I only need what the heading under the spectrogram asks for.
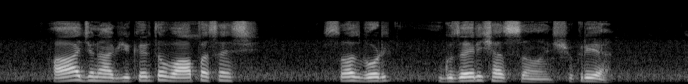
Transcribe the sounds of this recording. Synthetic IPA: aːd͡ʒɐnaːbjikɐɾt̪oʋaːpɐsɐs | sozbʱoɽ | ɡuzɐɾiʃɐsãːnʃukɾijɐ

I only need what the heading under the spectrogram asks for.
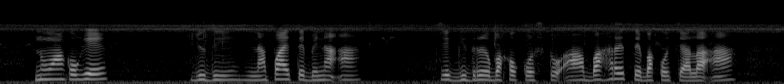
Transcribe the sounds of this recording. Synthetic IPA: nɔwakɔɡɛ | d͡ʒud̪inapajt̪ɛbɛnaʔa | t͡ʃɛɡid̪ɾəbakɔkɔsʈɔʔabaɦɾɛt̪ɛbakɔt͡ʃala̰ʔa

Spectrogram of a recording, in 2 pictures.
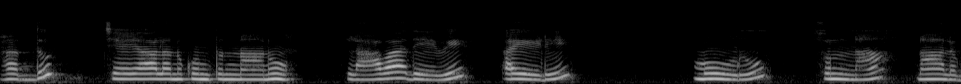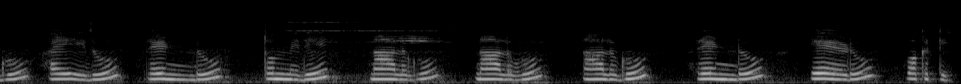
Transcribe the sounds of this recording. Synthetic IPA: ɾɐd̪ːu | t͡ʃɛːjaːlɐnukuɳʈunːaːnu | laːʋaːd̪eːʋi | ɐjɽi | muːɽu | sunːɐ | naːluɡuɐjd̪u | ɾe̞ɳɖu | t̪omːid̪i | naːluɡu | naːluɡu | naːluɡu | ɾe̞ɳɖu | eːɽu | ɔkɐʈi

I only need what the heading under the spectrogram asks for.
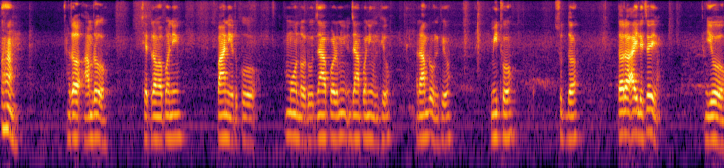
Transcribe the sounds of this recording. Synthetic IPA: rʌɦamro | t͡sʰet̪rʌmapʌni | paniɦʌɾuko | monʌɾud͡zãpʌd͡zãpʌniɦunt̪ʰjo | ramroɦunt̪ʰjo | miʈʰo | sud̪ʱːʌ | t̪ʌɾʌːilet͡saĩ | jo

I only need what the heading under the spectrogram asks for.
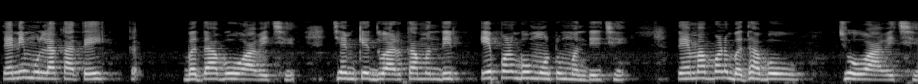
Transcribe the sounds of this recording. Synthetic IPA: t̪enimulakat̪e | bəd̪ʱabəuaʋet͡ʃʰed͡ʒɛmked̪ʋaɾkamənd̪iɾepəɳbəɦumoʈũmənd̪iɾt͡ʃʰe | t̪emãpəɳbəd̪ʱabəu | d͡ʒoʋaːʋet͡ʃʰe

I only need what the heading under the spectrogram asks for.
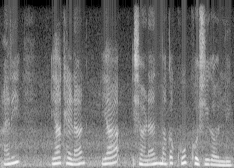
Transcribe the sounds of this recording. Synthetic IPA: aɽ̃i | jakʰeɽ̃an | ja | ɕəɽ̃anm̤əkakʰuːb̚kʰoɕiːɡʱaʋlːiː

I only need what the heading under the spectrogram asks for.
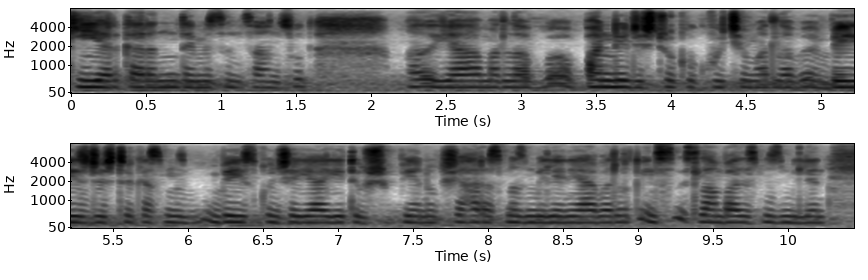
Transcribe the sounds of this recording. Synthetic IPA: kijɐɾkɐɾɐnɨnt̪ɐmisɐnt͡saːnsut̪ | ɐjaːmɐt̪lɐbpɐnːiɖisʈɾikːɨkʰut͡ʃʰimɐt̪lɐbbeːsɖisʈɾikɐsmɐzbeːskunʲt͡ʃʰijaːjit̪ikʃʰupijɐnukt͡ʃʰiɦɐɾɐsmɐzmilenjaːbɐt̪lɐkinsislaːmbaːd̪ɐsmɐzmilen

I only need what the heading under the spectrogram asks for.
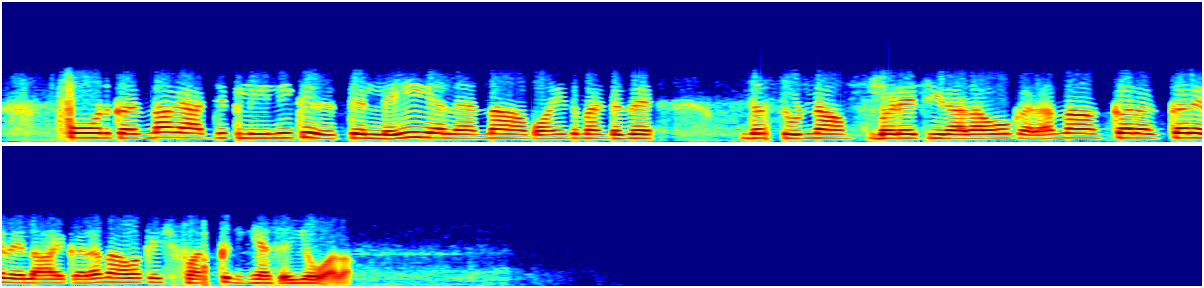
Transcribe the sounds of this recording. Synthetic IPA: pʰoːnkəɾnãːɡɛːəd͡ʒkliːnikt̪eːləiːɡɛːlɛːnːãːəpɔːɪɳʈmɛ̃ːɳʈd̪eː | d̪əsʊɽnãːbəɽeːt͡ʃiːɾãːd̪aːoːkəɾəːnaːkəɾkəɾeːd̪eːlaːjkəɾəːnaːaːkɪʃpʰəɾknĩːɛːsəiːɦoːa̰ːd̪a̰ː

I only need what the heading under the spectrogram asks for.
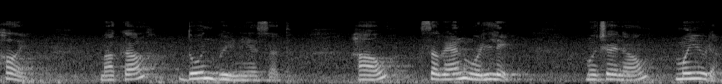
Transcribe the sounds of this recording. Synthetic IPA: həj | makad̪onbʱəjɳiəsa̰t̪ | hãwsəɡɭjãnʋəɽle | m̤əd͡ʑenawməjuɾa

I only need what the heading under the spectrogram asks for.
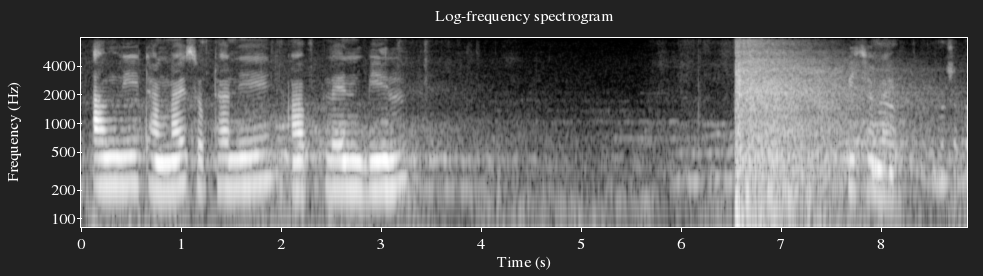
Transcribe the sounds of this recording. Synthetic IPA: aŋnitʰaŋnajsɔp̚tʰaniapʰlenbil | bit͡ʃʰana

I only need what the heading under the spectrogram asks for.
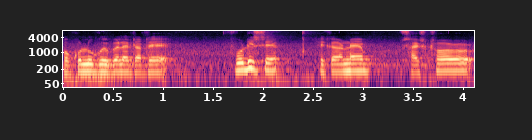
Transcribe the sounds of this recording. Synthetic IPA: xɔkɔlʊɡojpɛlɛtatɛ | fʰoɹisɛ | xejkaɹɔnɛ | sajstʰɹɔɹ

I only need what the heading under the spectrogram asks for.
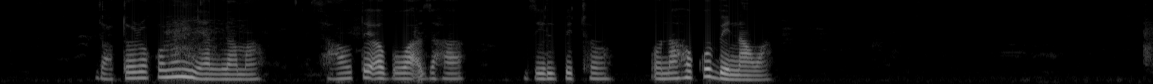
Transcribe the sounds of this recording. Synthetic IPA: zatɔɹɔkɔmanmijalːama | sawtɛɔbɔwaʔzaɦa | zilpitʰɔ | ɔnaɦɔkɔbɛnawa

